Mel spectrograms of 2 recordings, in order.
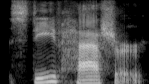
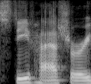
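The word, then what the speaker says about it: Steve Hajjar: with a 12.1 walk percentage so it's actually steve hasher is how you pronounce it and i know that everyone's going to mess that up but it's steve hashor he actually pitched at michigan um a couple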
